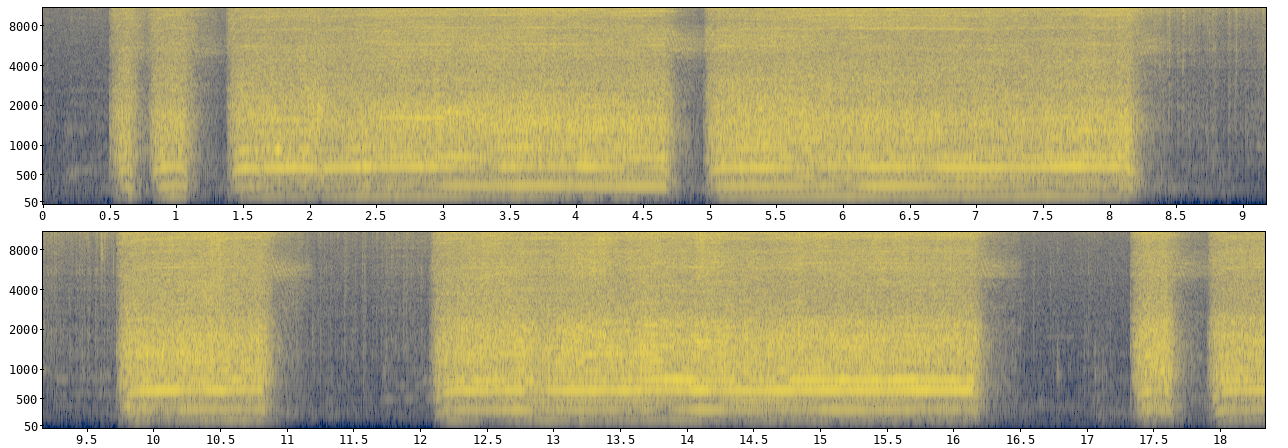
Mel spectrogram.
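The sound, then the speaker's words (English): A stick blender whirs loudly in a pot in several bursts, blending out remaining lumps, its steady motor hum starting and stopping with short pauses and a brief softer run between longer stretches. “So it's back to the stick blender and back to the pot.”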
